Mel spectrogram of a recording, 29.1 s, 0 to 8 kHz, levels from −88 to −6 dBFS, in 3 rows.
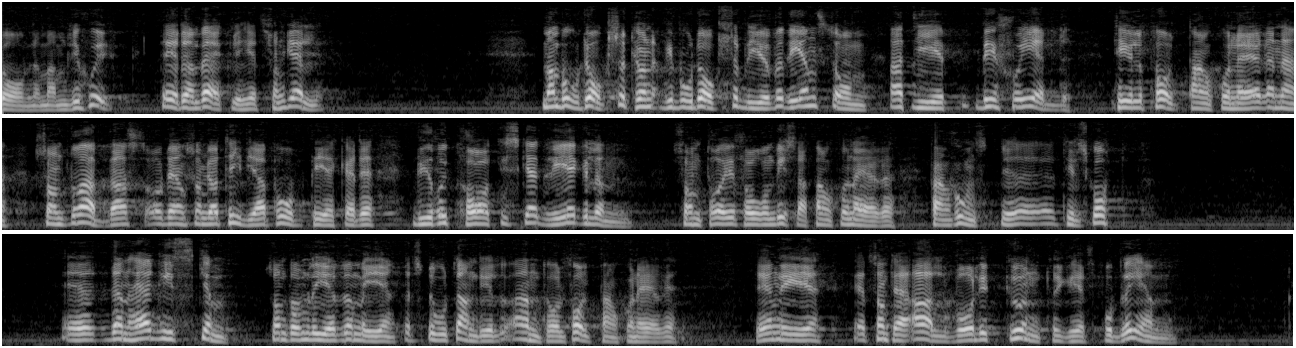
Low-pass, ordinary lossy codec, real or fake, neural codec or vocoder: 7.2 kHz; none; fake; codec, 16 kHz, 8 kbps, FreqCodec, larger model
